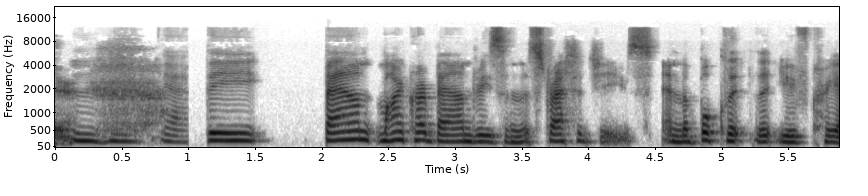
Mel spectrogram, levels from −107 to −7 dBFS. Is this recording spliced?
yes; 2 cuts; at 1.0 s, 4.6 s

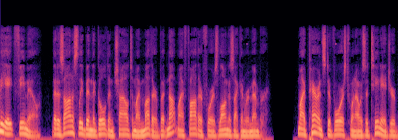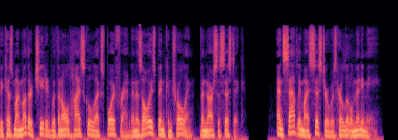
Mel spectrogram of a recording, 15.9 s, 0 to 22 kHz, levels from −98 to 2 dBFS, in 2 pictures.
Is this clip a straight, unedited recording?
no; 2 cuts; at 12.0 s, 14.7 s

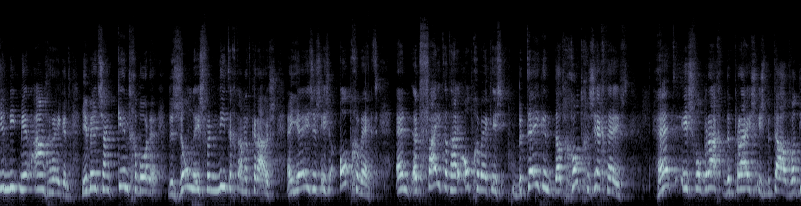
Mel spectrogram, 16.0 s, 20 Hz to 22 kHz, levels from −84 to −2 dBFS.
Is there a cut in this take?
no; 0 cuts

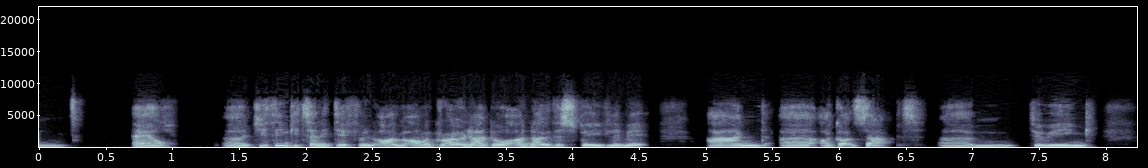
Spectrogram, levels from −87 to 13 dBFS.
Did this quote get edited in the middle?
no; 0 cuts

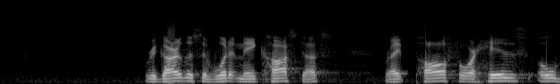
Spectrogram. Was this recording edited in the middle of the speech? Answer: yes; 1 cut; at 4.1 s

